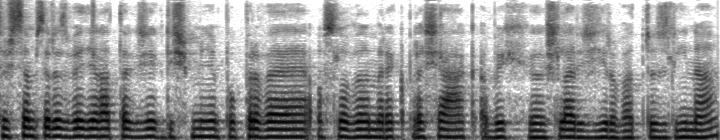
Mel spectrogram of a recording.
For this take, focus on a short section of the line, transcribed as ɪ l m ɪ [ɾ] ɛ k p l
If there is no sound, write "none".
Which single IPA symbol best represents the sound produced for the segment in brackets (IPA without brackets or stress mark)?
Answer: ɾ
